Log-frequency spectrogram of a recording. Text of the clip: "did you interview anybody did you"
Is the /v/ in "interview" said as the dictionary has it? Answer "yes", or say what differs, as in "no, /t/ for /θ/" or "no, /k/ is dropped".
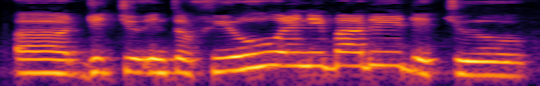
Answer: no, /f/ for /v/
